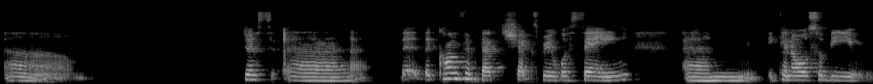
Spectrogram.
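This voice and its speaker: A teenage podcast co-host chats casually, saying "like" and "um" a lot, and reads a sonnet aloud. Her voice is on the low side with big pitch swings, and she speaks slowly with frequent pauses in an echoey room.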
